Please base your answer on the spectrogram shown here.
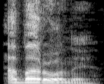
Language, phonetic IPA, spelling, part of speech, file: Russian, [ɐbɐˈronɨ], обороны, noun, Ru-обороны.ogg
- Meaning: inflection of оборо́на (oboróna): 1. genitive singular 2. nominative/accusative plural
